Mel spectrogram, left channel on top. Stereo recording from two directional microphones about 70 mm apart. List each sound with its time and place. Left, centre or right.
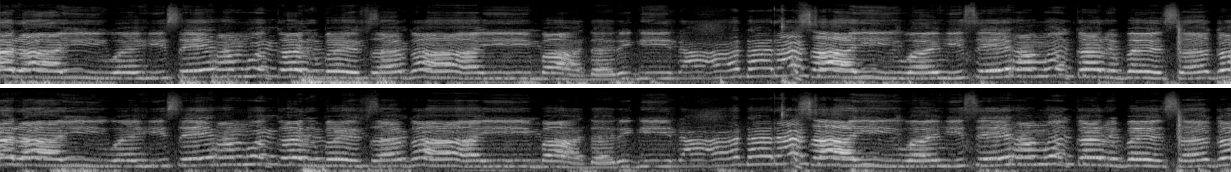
0.0 s music: left
1.8 s female singing: left
2.8 s a sound: left
6.9 s a sound: right
7.8 s female singing: right
8.1 s female singing: left
11.3 s music: left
